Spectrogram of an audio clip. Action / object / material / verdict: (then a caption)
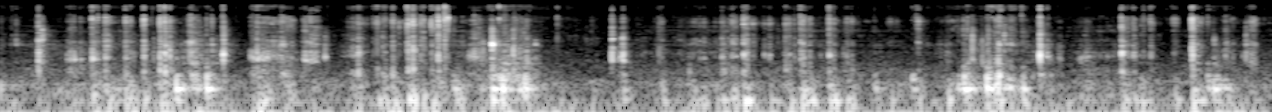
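scrape / bar of soap scraped with a metal blade / soap / none. A metal utility knife blade scrapes and shaves thin flakes off a palm-sized bar of solid white dry soap, held in one hand with long red-painted nails. The result is a rapid series of short, crisp, dry scraping crackles that come in bursts, with a bright papery edge and a soft low thump beneath some strokes.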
